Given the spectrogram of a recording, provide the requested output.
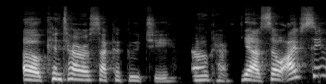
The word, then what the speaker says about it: Kentaro Sakaguchi: Oh, Kentaro Sakaguchi.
